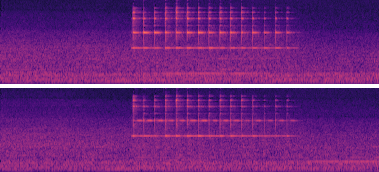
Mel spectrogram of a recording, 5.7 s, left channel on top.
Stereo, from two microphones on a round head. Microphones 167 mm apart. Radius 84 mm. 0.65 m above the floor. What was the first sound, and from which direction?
Tapping, 25° left (ahead or behind).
